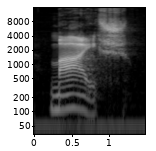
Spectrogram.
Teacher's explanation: those S's are at the end of syllables, so they sound like sh's.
